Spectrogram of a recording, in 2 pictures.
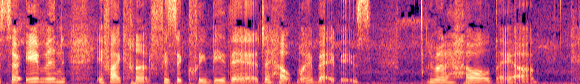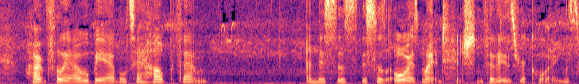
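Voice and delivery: teary, crying voice. Recording for her listeners on a teary day: tearful, crying. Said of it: "stop crying".

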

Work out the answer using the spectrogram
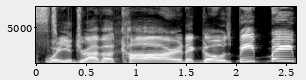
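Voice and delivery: car commercial announcer voice. Podcast host opening the episode, in a car commercial voice. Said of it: "That was a car commercial voice again".

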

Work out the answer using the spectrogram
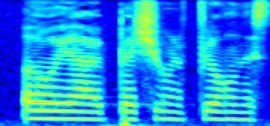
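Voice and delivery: adult male, grown man's voice. Retelling a prank call, imitating a grown man's voice. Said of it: "like a grown man".

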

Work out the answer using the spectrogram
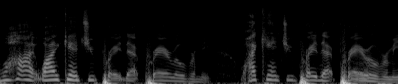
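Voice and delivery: weeping, crying voice through tears. Retelling a woman's plea to a missionary, imitating someone crying. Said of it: "She's crying".

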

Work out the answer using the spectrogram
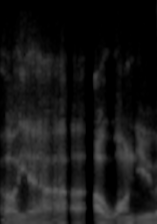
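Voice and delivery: stumbling, halting, very broken non-native English. Retelling what a taxi companion said, imitating very broken english. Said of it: "in very broken English".

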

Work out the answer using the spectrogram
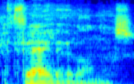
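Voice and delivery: slow, soft, with stress on VEILIGE.

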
